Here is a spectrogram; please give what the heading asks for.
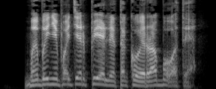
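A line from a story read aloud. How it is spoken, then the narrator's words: Grumbling. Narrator (Russian): проворчал он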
